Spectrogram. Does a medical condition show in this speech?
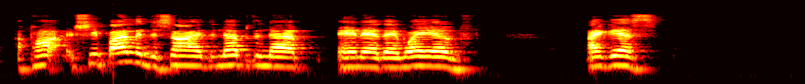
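Yes: cerebral palsy; slight speech impediment.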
